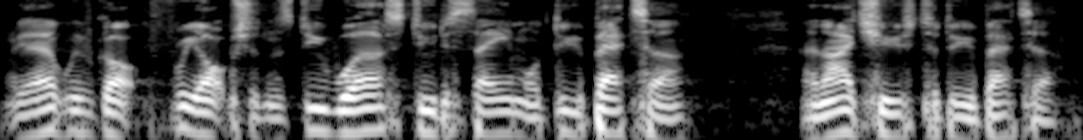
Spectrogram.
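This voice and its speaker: A man's voice: lowish voice, fairly even intonation, normal speed. A man who works as a youth mentor and spoken word artist, giving a speech at a celebration event with a rhythmic, spoken-word delivery and calls for the audience to join in. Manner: rousing, calls on the audience to respond. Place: church hall event.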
